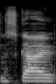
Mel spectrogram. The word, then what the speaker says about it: Lescot: I assume it's pronounced Lescot.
